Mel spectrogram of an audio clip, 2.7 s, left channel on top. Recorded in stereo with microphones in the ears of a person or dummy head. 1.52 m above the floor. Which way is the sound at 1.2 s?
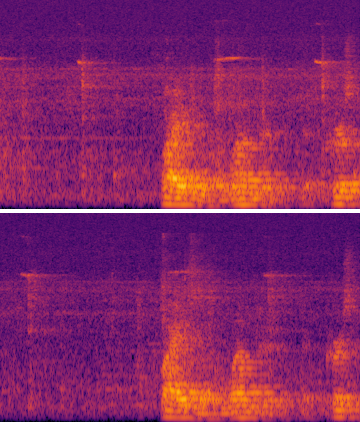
35° right (ahead or behind).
